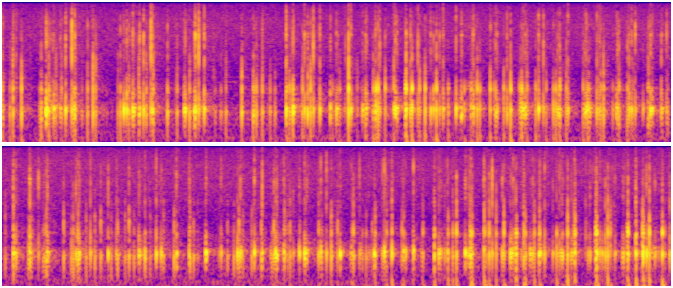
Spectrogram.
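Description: Fingertips and fingernails tapping rapidly on the hardcover of a children's picture book, mixed with tapping on a second, black object, giving a dense, continuous stream of quick taps.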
